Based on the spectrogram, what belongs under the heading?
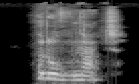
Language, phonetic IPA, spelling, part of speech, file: Polish, [ˈruvnat͡ɕ], równać, verb, Pl-równać.ogg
